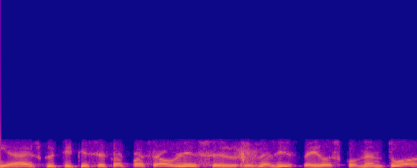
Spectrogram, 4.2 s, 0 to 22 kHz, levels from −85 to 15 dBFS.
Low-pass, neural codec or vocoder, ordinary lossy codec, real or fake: 3.6 kHz; none; Opus, 16 kbps; real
